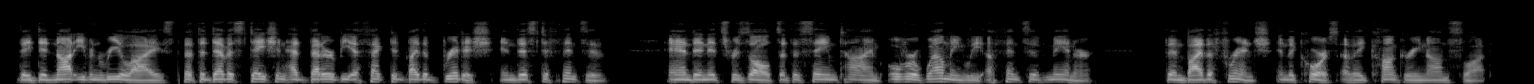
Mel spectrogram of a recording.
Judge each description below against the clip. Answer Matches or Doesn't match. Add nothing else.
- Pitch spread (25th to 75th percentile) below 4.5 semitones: Matches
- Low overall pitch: Matches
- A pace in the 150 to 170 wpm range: Matches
